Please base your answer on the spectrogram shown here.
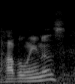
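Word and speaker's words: Javelinas: Uh the Havalas. Perfect. Yep. The J is an H.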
